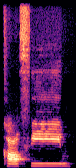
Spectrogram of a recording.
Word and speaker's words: coffee: So, I just want to point out this word coffee because if you don't emphasize, you don't stress the the last syllable, you are going to say like cough. So cough is different than coffee.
